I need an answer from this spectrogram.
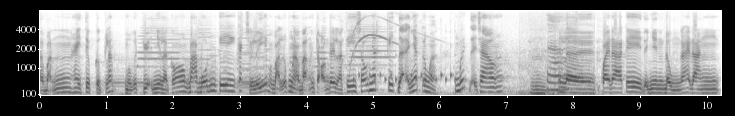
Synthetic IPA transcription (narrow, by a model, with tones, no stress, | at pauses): a˨˩ɓa̰ː˧˨nɦa˧jt̪i˧əw̚kɨ˨˩k̚laː˨˦mː˨˩t̚kaː˨˦jt͡ɕwḭ˧˨ənɲɨ˧laː˨˩kɔ˨˦ɓaː˧ɓo˨˦nkaː˨˦jka˦˥jk̟̚sɨ˧˩li˨˦maː˨˩ɓa̰ː˧˨nlʊ˦˥k͡p̚naː˨˩wɓa̰ː˧˨nʔt͡ɕɔ̰˧˨nkə˧jlaː˨˩kaː˨˦jsə˨˦wɲə˦˥t̚kaː˨˦jt̪ḛ˧˨ɲə˦˥t̚ɗə˧wŋ͡mmaː˨˩xə˧ŋ͡mɓi˦˥ət̚t̪a̰ː˧˨saː˧wnɔ˨˦ | e˨˧ləː˨˩kwaː˧jzaː˧kaː˨˦jt̪ɨ̰˧˨ɲi˧ənɗə˨˩wŋ͡mka˨˦haː˧jɗaː˧ŋ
